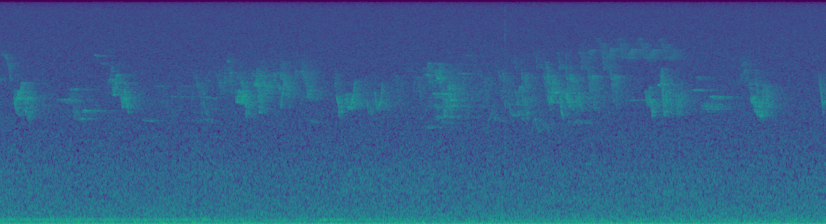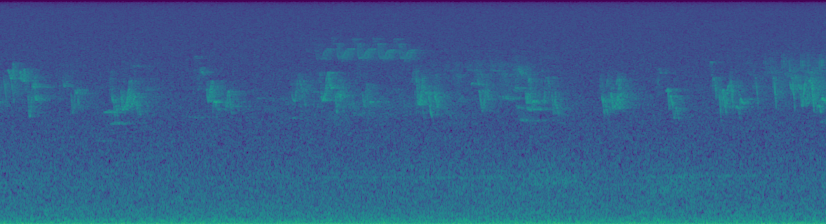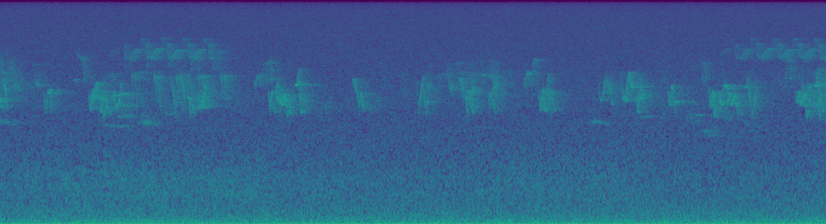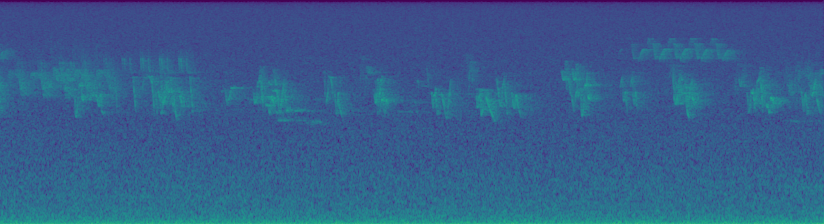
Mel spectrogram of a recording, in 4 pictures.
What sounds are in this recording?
Red-eyed Vireo, Wood Thrush, Ovenbird, Black-and-white Warbler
